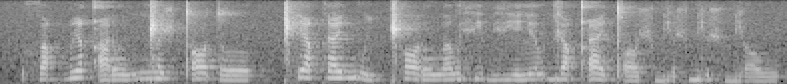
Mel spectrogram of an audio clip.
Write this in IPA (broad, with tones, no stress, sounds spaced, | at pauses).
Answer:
x o˩ q b i˦˥ qʼ ʌ˩ ɾ o˧˩˧ w ŋ͡ǁ ə˥˨ ʃ tʼ ɔ˧ t o˩ | ǁʰ e˥˨ q ɾ e˦˥ b w i˩ ǁʰ ɔ˥˨ ɾ o˧ w ʌ˦˥ w fʲ ə˥˨ b vʲ e˧ lʲ ʌ˦˥ w ɡʲ o˥˨ qʼ e˥˨ tʼ ɔ˧˩˧ ʃ bʲ ɔ˩ ʃ bʲ o˦˥ ʃ bʲ ɔ˩ w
